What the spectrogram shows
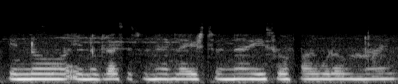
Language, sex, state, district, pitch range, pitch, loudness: Telugu, female, Andhra Pradesh, Anantapur, 240-245 Hz, 245 Hz, -13 LUFS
